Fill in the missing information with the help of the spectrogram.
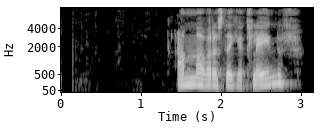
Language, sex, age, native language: Icelandic, female, 50-59, Icelandic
